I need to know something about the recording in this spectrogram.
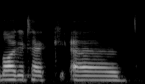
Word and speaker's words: Logitech: and that is the Logitech c920 that I'm talking about and incidentally I was recently told that I am pronouncing that wrong and it's actually logitech like logic and technology but considering that lately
